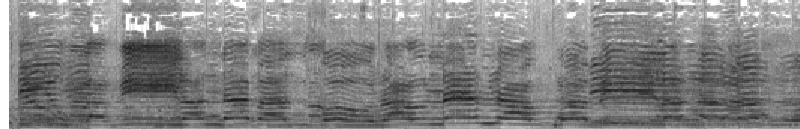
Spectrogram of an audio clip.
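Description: A young girl singing into a microphone, heard through a PA system, with a steady low hum underneath.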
